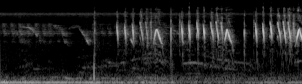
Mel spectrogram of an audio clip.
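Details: Bar-winged prinia (ciblek gunung) master recording for bird training: after a low hum and a soft click, a fast rattling chatter of high, dry notes with occasional brief downward slurs runs to the end.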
